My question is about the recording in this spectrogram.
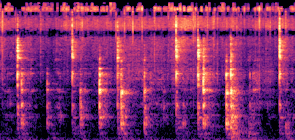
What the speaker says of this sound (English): I'm literally dry roasting the ginger, the cumin seeds,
